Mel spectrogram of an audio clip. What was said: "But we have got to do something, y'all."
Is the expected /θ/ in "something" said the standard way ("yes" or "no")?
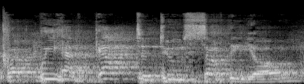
yes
